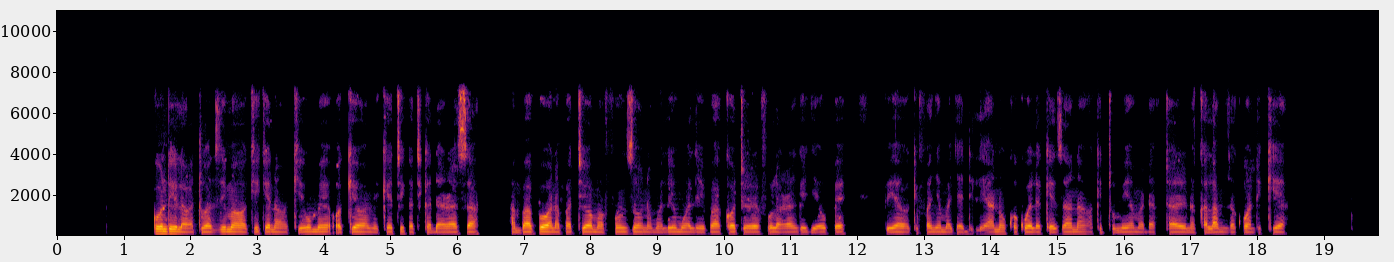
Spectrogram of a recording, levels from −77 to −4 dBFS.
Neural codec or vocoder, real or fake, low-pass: none; real; 7.2 kHz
